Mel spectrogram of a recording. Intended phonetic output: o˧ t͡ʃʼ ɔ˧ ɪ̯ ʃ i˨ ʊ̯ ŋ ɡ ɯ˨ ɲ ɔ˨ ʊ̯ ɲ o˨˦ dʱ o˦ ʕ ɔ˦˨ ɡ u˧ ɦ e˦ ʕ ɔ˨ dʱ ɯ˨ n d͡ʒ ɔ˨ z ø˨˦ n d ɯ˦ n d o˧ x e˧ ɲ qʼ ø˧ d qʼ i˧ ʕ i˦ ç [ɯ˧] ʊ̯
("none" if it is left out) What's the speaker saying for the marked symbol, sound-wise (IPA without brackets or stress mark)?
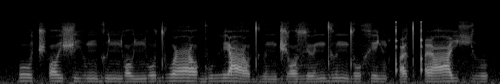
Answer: ɯ˧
